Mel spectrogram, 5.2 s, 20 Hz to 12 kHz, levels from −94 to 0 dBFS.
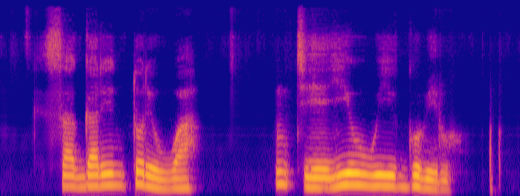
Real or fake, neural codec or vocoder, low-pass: fake; codec, 24 kHz, 0.9 kbps, DualCodec; 10.8 kHz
